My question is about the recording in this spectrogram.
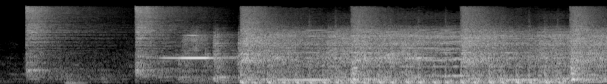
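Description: Tech-death metal duo of nine-string electric guitar and drum kit starting a song live: two heavy guitar hits left to ring, the second carrying a high steady note, then about two and a half seconds in the full band comes in with fast, even bass-drum pulses and a crash cymbal about once a second.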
